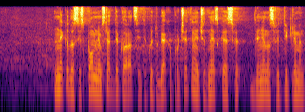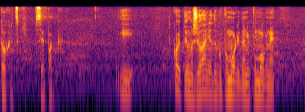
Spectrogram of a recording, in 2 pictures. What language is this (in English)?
Bulgarian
